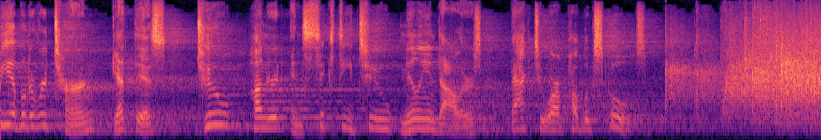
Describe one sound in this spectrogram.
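A man speaks forcefully into a microphone in a large echoing hall.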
